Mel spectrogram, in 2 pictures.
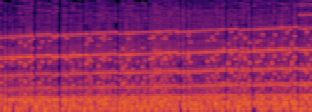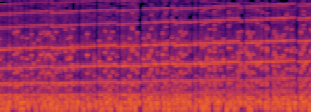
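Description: Sorting-algorithm sonification from ArrayV: a rapid stream of synthesized beeps, one per array access, pitched by the value of the bar being touched, running an in-place merge sort on a reversed array. It blends into a harsh, noisy cacophony under one tone whose pitch climbs slowly and steadily as the sort sweeps through the rising run of values.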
